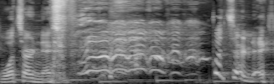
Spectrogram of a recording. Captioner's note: laughing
